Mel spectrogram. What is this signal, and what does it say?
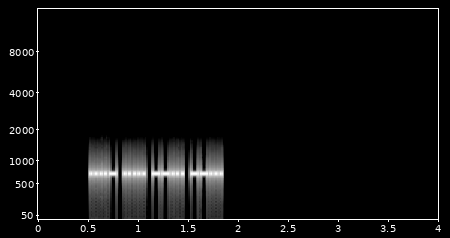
Morse code, heard as a keyed tone, about 50 wpm, 700 Hz. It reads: 4577
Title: Common Cut Numbers - 4-Digit 50wpm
